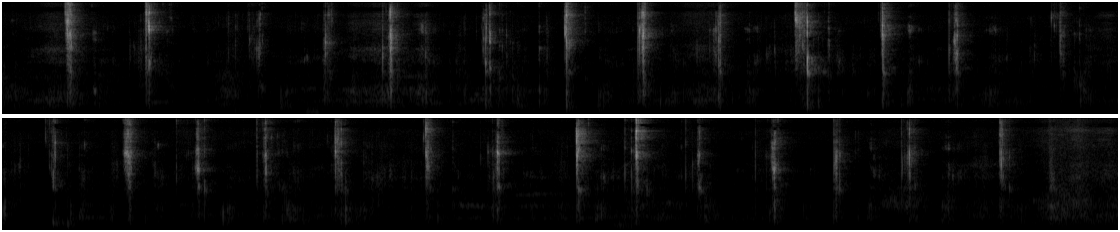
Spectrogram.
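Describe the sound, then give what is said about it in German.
Wet mouth smacking and chewing repeats in a steady rhythm of sharp clicks, about two per second, with no talking, as someone chews a mouthful of several gummy bears at once as ASMR. “Ich mache jetzt ein kleines ASMR. Und zwar Schmatzen.”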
